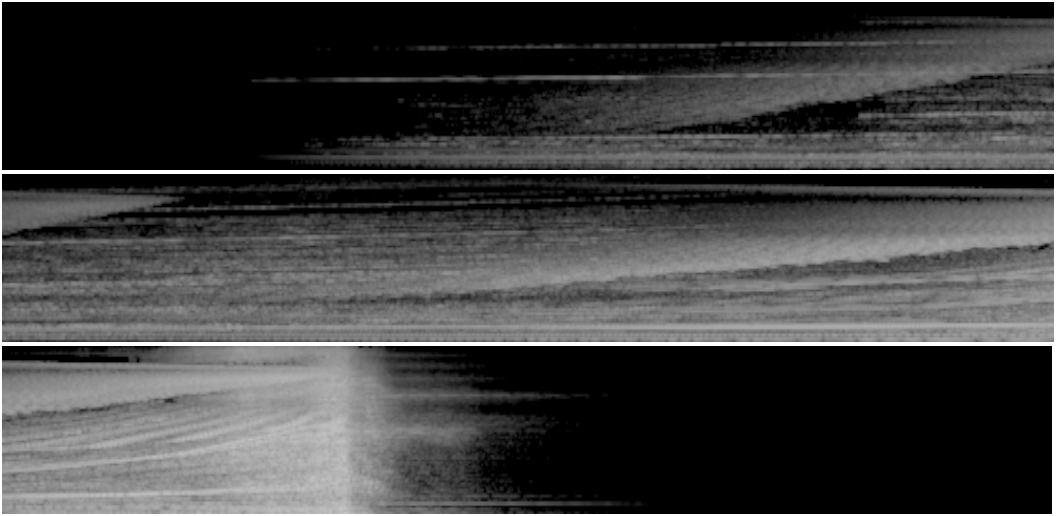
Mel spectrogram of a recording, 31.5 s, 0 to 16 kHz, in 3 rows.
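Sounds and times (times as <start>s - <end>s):
hyperbolic riser effect: 16.4s - 25.4s.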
